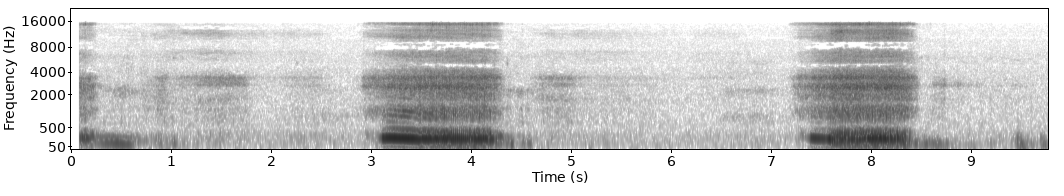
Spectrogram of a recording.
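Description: Two loud, rough, rattling snores about four seconds apart on the in-breath, with quiet breathing between; typical snoring.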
